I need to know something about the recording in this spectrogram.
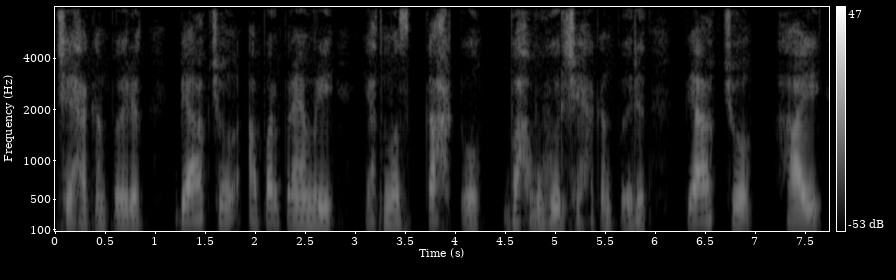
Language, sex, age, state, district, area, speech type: Kashmiri, female, 18-30, Jammu and Kashmir, Shopian, rural, spontaneous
